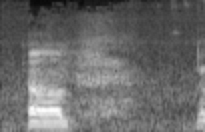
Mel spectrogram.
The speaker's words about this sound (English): Sorry, guys, I'm coughing because I'm sick.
